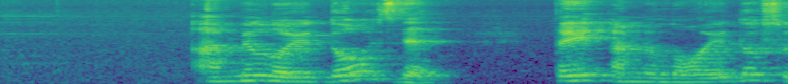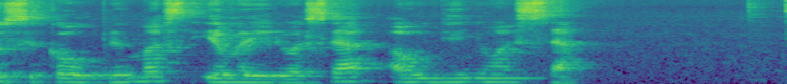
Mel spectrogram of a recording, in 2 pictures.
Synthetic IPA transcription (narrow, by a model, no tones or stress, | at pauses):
ɐmʲɪlˠoːɪd̪oːzʲe | t̪ɐɪʔɐmʲɪlˠoːɪd̪oːsʊsʲɪkɐʊpʲɪmɐsiːʋɐɪɾʲuɔsʲɛɐʊɡ̪ʲɪnʲuɔsʲɛ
